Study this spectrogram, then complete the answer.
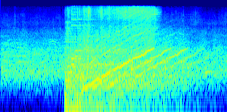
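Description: A bright, rising electronic whoosh sounds.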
